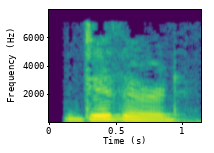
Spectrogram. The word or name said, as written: dithered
